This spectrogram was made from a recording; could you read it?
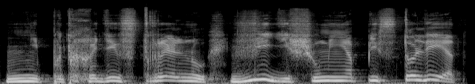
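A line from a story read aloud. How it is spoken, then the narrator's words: Shouted, almost hissed. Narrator (Ukrainian): дівчина пляма закричала, а швидше зашипіла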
